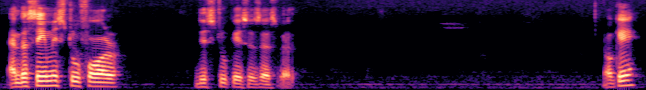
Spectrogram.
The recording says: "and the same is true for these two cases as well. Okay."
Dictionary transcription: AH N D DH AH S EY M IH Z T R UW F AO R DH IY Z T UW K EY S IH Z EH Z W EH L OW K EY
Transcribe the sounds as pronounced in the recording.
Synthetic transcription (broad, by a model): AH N D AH S EY M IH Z T UW F AO R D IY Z T UW K EY S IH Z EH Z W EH L OW K EY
